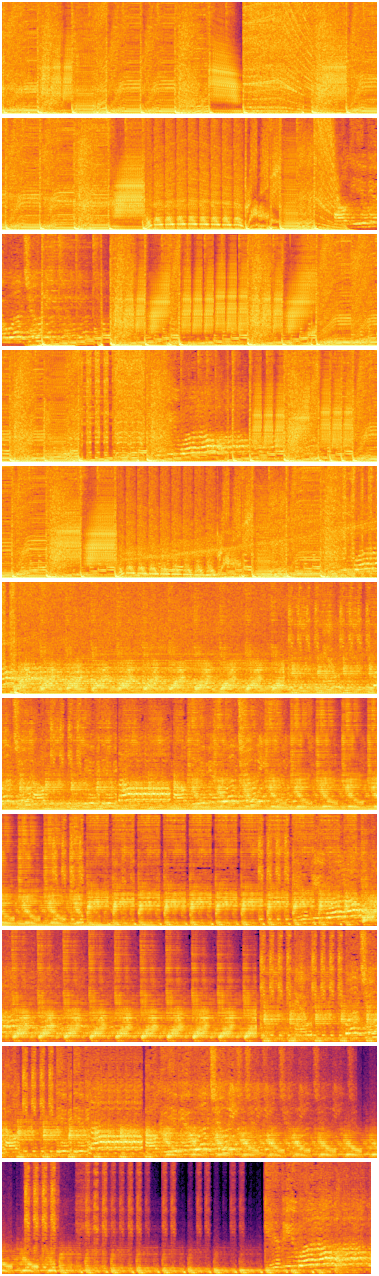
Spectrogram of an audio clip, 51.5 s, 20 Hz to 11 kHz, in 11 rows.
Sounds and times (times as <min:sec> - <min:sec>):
Dubstep: 0:00.0 - 0:51.4.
